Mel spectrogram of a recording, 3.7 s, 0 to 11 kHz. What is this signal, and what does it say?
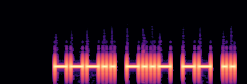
Morse code, heard as a keyed tone, about 20 wpm, 700 Hz. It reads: 8XMI
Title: Four Letter-Number Combinations - 20wpm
